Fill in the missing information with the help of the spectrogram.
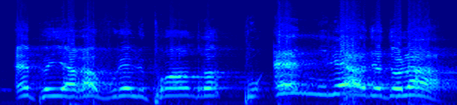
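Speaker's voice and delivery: high, loud preacher voice; impassioned preaching. Real, not acted. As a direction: build to a loud, amazed peak on the huge sums. Preacher builds at full force.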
